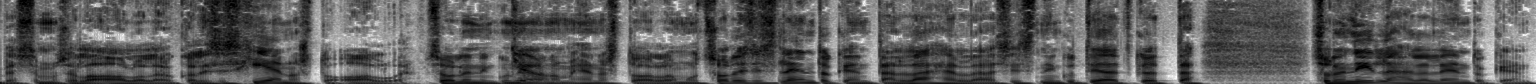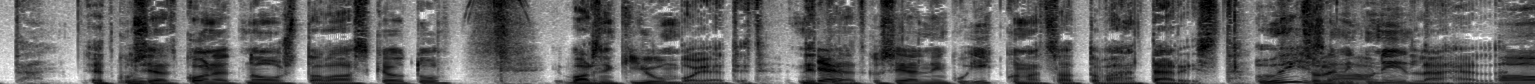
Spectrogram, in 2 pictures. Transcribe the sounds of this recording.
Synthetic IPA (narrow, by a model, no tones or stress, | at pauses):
pesemːoselːɑ̰ɑlolːɑjokɑolisishienost̪o̰ʔɑ̰lṵḛseoliniːŋkunimenomhienost̪oɑluemut̪seolisislent̪okent̪ːællæɦelːæjɑsisniːŋkut̪iæðæt̪køet̪ːæseoliniːlæhelːælent̪okḛnt̪ːæːet̪kusiælt̪̚konet̪noust̪ɑlɑskeut̪uʋɑrsiŋkːijumbo̰jḛt̪it̪nit̪æɾæt̪køsiælniːŋkuikːunɑt̪sɑt̪ːoʋæhænt̪ærḭst̪æ̥seolinikuniːllæ̰hḛlːæ̰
